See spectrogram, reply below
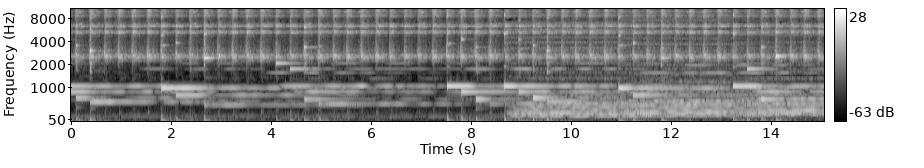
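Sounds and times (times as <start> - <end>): bell-like melody: 0.0 - 15.0
sleigh bells jingling: 0.0 - 15.0
low musical accompaniment: 8.7 - 15.0.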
